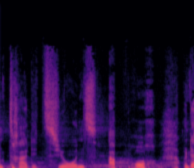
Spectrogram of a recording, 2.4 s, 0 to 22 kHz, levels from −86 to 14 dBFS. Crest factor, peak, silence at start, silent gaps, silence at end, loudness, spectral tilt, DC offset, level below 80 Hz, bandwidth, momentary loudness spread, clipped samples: 20 dB; -10 dBFS; 0 s; none; 0 s; -29 LUFS; -5 dB/octave; under 0.1%; -64 dBFS; 16.5 kHz; 7 LU; under 0.1%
